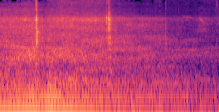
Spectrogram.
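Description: A Nissan Micra's door being opened: two short clicks from the handle and latch, under a low rumble that fades over the two seconds.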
